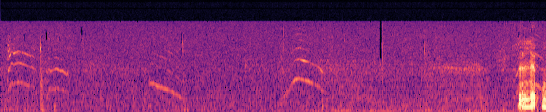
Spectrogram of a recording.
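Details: Bengal kittens just over two weeks old from Ariel and Dream's litter, a few faint, thin descending mews spaced apart, then a loud brief sound at the end.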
